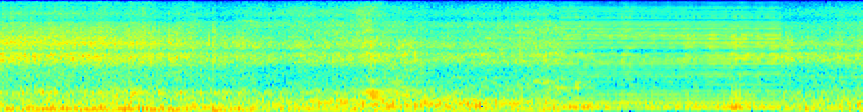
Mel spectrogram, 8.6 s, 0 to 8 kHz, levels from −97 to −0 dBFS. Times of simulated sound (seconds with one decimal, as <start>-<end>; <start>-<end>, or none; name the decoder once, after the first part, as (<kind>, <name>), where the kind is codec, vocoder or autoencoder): 5.6-7.8 (vocoder, HiFi-GAN)

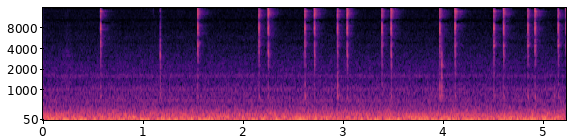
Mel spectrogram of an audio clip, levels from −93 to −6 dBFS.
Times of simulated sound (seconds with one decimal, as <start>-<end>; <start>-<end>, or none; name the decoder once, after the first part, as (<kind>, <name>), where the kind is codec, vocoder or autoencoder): none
